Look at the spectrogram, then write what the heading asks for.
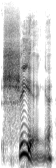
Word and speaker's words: skiing: that's relatively incorrect, though apparently it is an acceptable, albeit archaic pronunciation of the word, which I find fascinating and did not know prior to this research.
